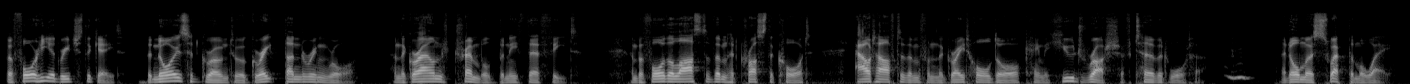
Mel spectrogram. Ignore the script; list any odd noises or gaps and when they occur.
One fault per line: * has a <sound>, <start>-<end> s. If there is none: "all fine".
* has a sigh, 12.2-12.6 s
